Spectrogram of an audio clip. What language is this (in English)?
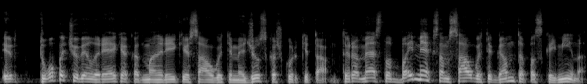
Lithuanian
